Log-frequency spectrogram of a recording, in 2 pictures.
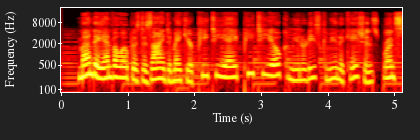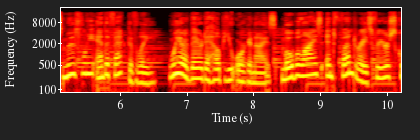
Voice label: Narration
